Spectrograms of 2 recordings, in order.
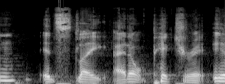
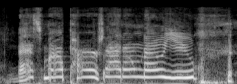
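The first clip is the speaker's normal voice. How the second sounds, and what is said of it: Imitates a cartoon character's voice. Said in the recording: “Can you do Bobby Hill? ... There's my impression.”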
